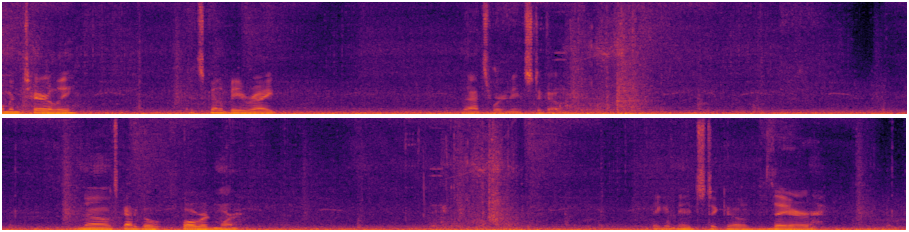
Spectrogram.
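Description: An older man talks calmly and casually into a close microphone.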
